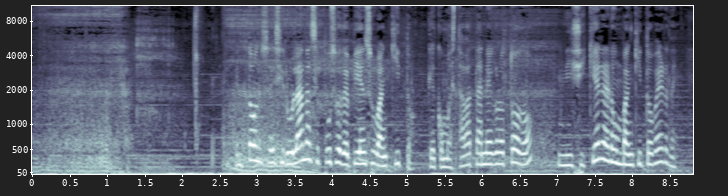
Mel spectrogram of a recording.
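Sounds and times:
loud deep snoring: 0.0s - 4.7s, 5.5s - 7.4s
speech: 2.7s - 8.7s.

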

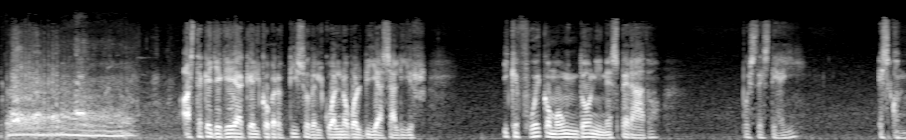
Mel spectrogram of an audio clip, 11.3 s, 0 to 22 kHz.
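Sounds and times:
dog snarling and growling: 0.0s - 1.8s
speech: 2.4s - 5.5s, 6.3s - 8.3s, 9.3s - 10.1s, 11.0s - 11.3s.

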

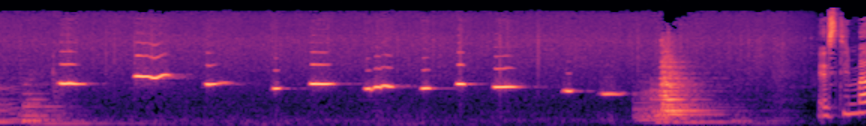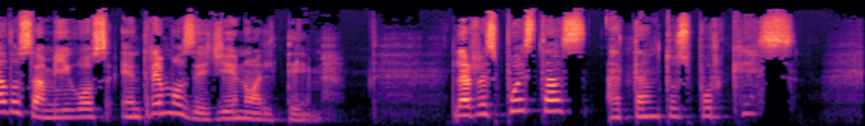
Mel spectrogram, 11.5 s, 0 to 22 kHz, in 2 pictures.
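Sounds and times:
rustle: 0.0s - 5.5s
person whistling a short tune: 0.4s - 4.3s
speech: 5.5s - 8.1s, 8.8s - 11.5s.

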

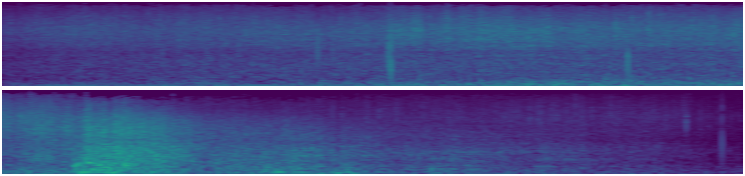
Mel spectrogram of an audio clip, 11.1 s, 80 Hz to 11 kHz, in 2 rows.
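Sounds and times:
steady rain in a rainstorm: 0.0s - 11.1s
deep rumble of thunder: 2.4s - 11.1s.

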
